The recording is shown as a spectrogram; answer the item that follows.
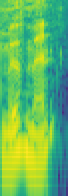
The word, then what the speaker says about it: MVMT: So movement um spelled MVMT but pronounced movement watches was founded on the belief that style shouldn't break the bank.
